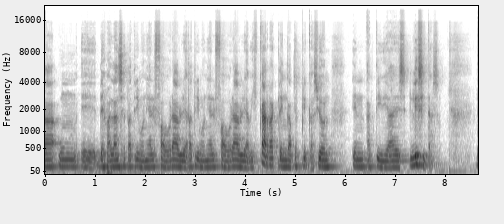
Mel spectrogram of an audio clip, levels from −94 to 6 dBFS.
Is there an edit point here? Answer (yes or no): yes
